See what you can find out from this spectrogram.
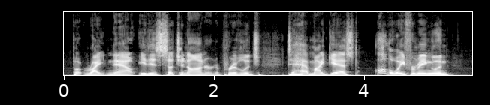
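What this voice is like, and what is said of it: West Virginia hillbilly accent. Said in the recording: “I'm in West Virginia, hillbilly dialect here”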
